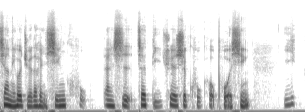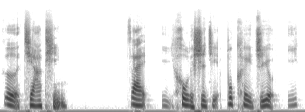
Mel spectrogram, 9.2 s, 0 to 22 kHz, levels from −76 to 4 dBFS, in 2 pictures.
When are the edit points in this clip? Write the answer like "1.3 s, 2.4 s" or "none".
none

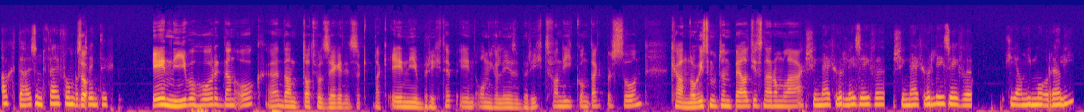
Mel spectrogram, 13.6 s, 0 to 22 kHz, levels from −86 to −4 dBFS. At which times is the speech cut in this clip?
8.3 s

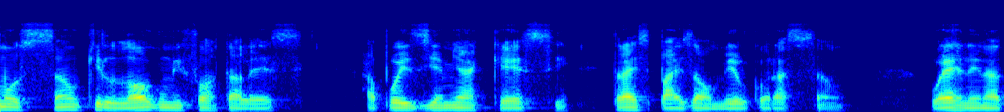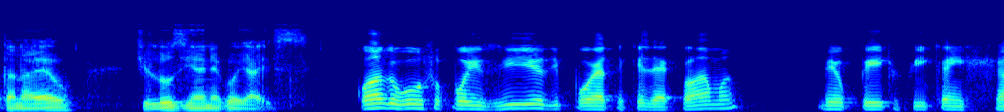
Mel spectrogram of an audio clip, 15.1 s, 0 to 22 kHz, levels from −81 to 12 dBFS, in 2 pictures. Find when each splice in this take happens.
10.1 s

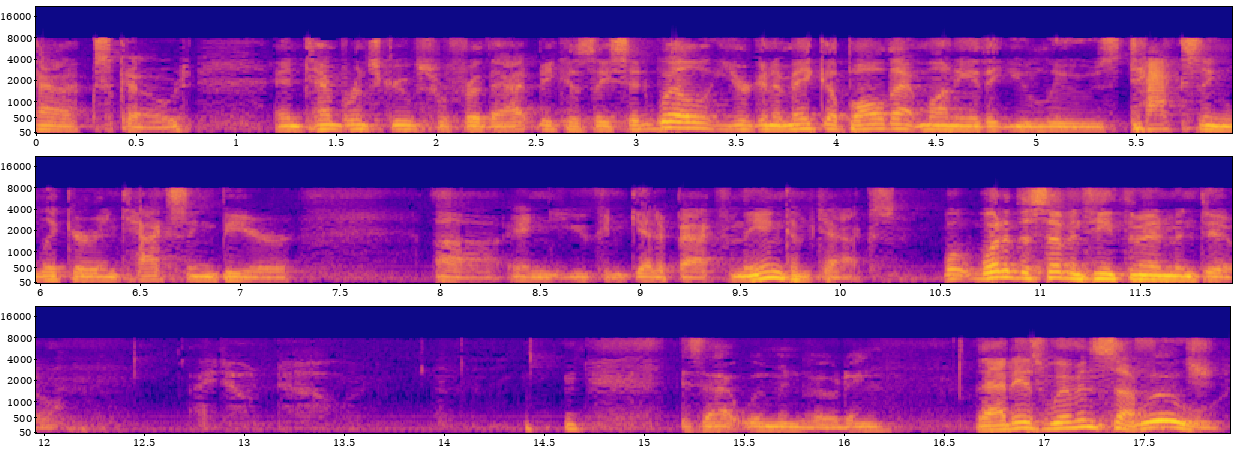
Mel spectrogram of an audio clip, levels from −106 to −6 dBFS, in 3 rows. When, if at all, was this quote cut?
10.5 s, 15.1 s

